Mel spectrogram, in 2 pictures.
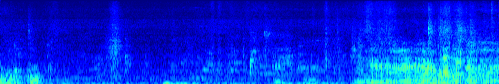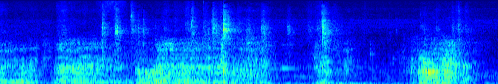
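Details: German Shepherd and Siberian Husky puppy playing with a new chew toy; after a quiet start, low grumbling growls swell in bursts from about four seconds, with scuffles and chewing noises.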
